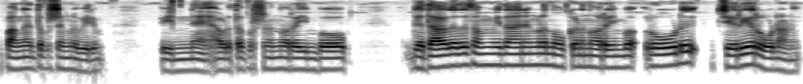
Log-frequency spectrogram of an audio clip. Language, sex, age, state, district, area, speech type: Malayalam, male, 18-30, Kerala, Palakkad, rural, spontaneous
